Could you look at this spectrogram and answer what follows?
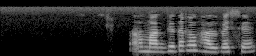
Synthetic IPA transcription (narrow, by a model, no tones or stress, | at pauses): a̰mak̚d̪it̪akewbʱalpajse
